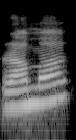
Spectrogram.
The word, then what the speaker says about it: Rama: The word Hare pronounced Hare, Krishna pronounced Krishna, and Rama rhythms with drama are Sanskrit words.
